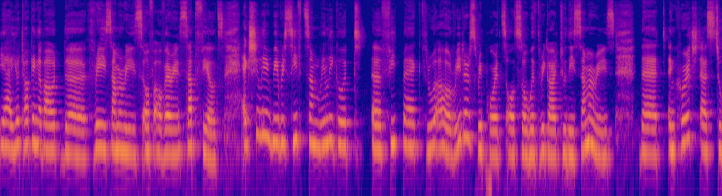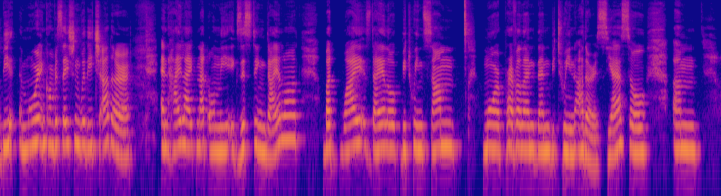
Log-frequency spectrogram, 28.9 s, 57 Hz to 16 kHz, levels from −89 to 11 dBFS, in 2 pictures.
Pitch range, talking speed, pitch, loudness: 205-240 Hz, 125 wpm, 220 Hz, -25 LUFS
